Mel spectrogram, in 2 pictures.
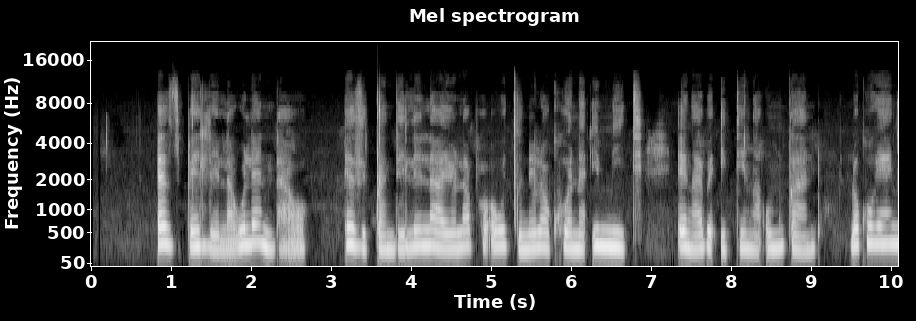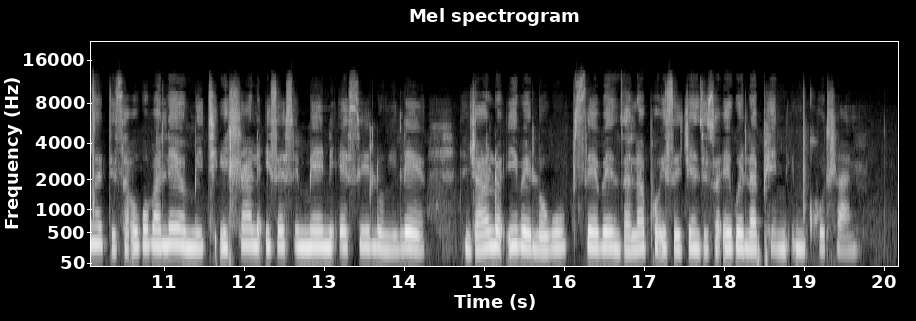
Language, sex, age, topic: North Ndebele, female, 25-35, health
